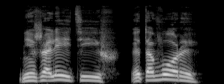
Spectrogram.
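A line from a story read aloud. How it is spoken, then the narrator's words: Teacher shouting. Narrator (Russian): крикнул кто-то из преподавателей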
